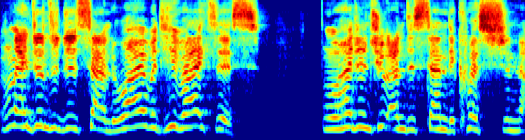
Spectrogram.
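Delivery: terrible fake French accent. Quoting a woman in their class, in a terrible French accent. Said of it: "this is probably a terrible French accent".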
